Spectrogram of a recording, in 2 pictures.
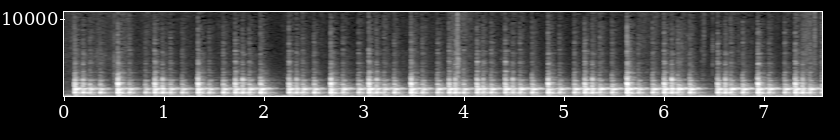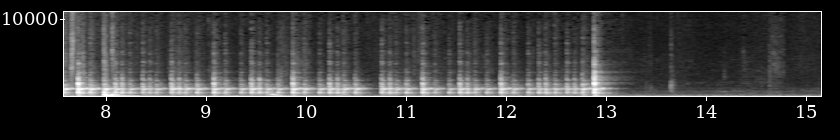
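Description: Drumsticks on a practice pad playing a fast rudimental exercise: a dense run of sixteenth notes, triplets and dotted thirty-second notes with a clicky, pitched pad tone. Brief breaks come about two, six and a half, and eleven seconds in, and the playing stops a second before the end.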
